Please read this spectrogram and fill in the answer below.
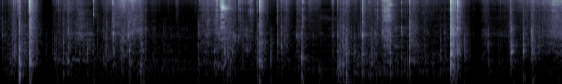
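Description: Cardboard and plastic toy packaging being handled and cut open with scissors: irregular rustling, crinkling and clicks, with a sharp knock about nine seconds in.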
